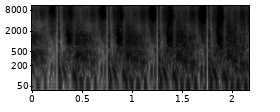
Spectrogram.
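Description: Heavily distorted, clipped effects audio: a loud, bass-heavy sound chopped into rapid stutters about four times a second, each with a falling pitch sweep.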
